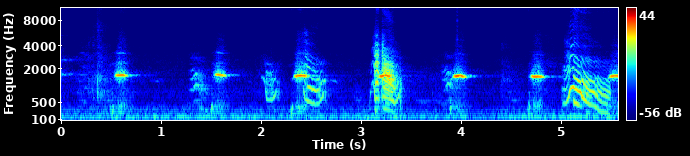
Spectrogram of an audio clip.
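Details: Captive grey francolins: a thin whistled note repeats near once per second while another bird answers with louder, curving, warbling phrases, over a soft low hum.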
